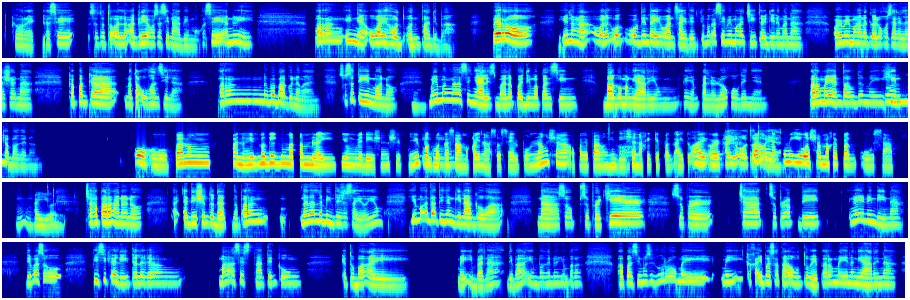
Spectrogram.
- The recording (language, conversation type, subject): Filipino, unstructured, Ano ang palagay mo tungkol sa panloloko sa isang relasyon?
- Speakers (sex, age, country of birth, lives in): female, 25-29, Philippines, Philippines; female, 35-39, Philippines, Philippines
- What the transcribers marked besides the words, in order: wind; lip smack; in English: "addition to that"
